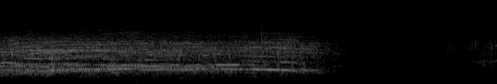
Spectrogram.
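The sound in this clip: Church audience applauds as an elder is welcomed to the stage, a thick wash of clapping with some crowd noise. It holds steady, then fades sharply near the end and leaves a quieter hum.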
